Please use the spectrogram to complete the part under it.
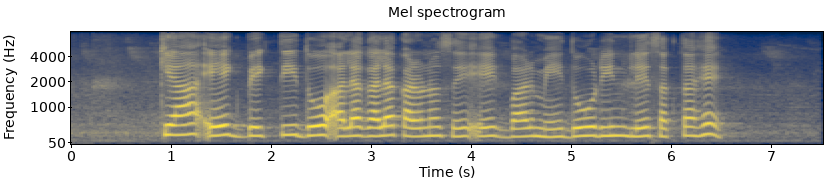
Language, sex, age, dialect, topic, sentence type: Hindi, female, 36-40, Marwari Dhudhari, banking, question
